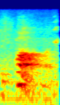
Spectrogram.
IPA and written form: dɪˈpɑːʔmənt (department)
